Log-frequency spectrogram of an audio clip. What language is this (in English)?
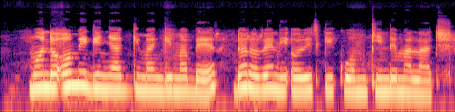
Luo (Kenya and Tanzania)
